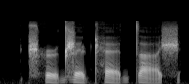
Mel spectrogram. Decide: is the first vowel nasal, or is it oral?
oral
